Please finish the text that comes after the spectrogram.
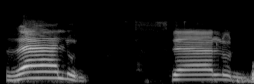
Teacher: Coba jangan terlalu nempel banget, agak longgar sedikit. Persentuhan ujung lidahnya ke ujung gigi. Jadi agak sentuhnya manja. Zalun biar ada rohwahnya.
